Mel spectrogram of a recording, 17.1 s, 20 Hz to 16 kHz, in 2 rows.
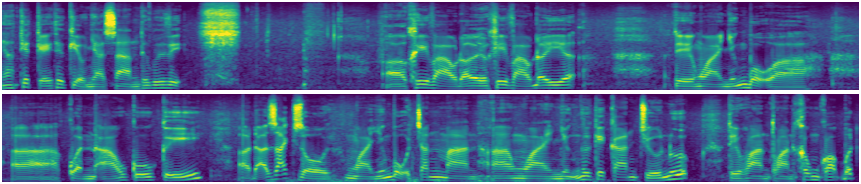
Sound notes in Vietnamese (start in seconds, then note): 1.9 khịt mũi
